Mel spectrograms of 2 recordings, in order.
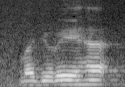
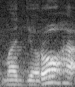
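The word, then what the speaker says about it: مجراها: Nah, majureha harusnya majroha harusnya bacanya begitu.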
